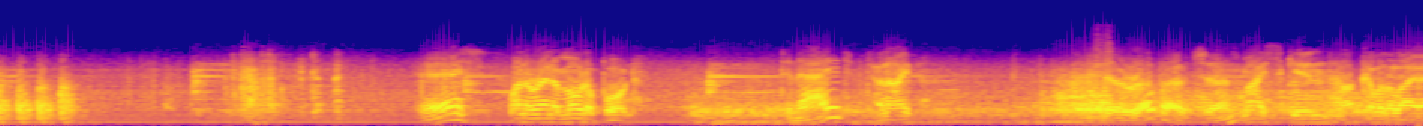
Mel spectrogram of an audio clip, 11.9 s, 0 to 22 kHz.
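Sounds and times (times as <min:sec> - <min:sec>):
firm knocking on a door: 0:00.0 - 0:00.8
low steady hum: 0:00.0 - 0:11.8
speech: 0:03.6 - 0:06.0, 0:06.6 - 0:07.9, 0:09.0 - 0:11.8.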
